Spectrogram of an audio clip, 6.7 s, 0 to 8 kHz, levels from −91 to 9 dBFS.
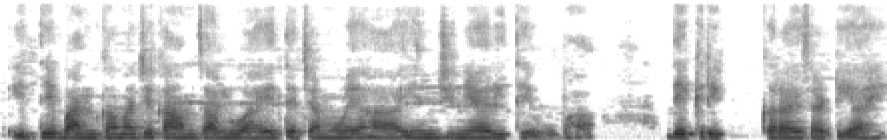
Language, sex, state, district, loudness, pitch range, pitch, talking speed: Marathi, female, Maharashtra, Nagpur, -18 LUFS, 185-195 Hz, 185 Hz, 115 wpm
